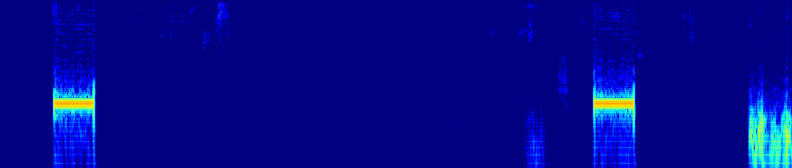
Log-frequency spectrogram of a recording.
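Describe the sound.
A telephone busy tone after a dropped call: two steady, mid-pitched beeps spaced well apart, with a few faint clicks between them and a short burst of noise at the end.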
